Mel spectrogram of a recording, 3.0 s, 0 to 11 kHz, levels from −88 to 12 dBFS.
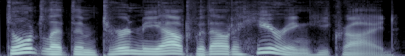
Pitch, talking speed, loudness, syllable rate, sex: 140 Hz, 215 wpm, -17 LUFS, 4.4 syllables/s, male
